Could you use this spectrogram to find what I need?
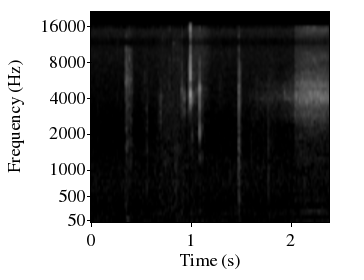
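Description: Cloth rustles as hands search through a pack.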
